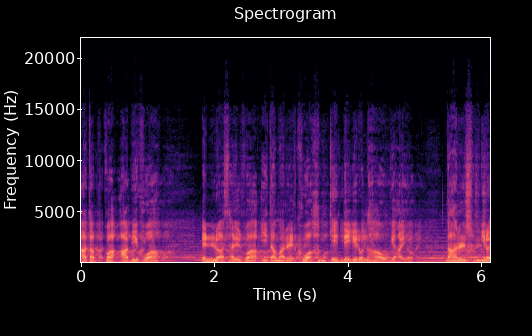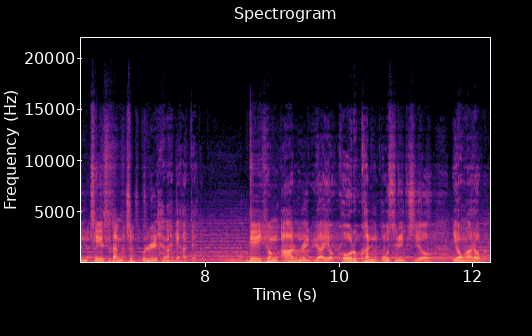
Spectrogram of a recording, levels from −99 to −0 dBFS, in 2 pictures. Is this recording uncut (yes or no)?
yes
